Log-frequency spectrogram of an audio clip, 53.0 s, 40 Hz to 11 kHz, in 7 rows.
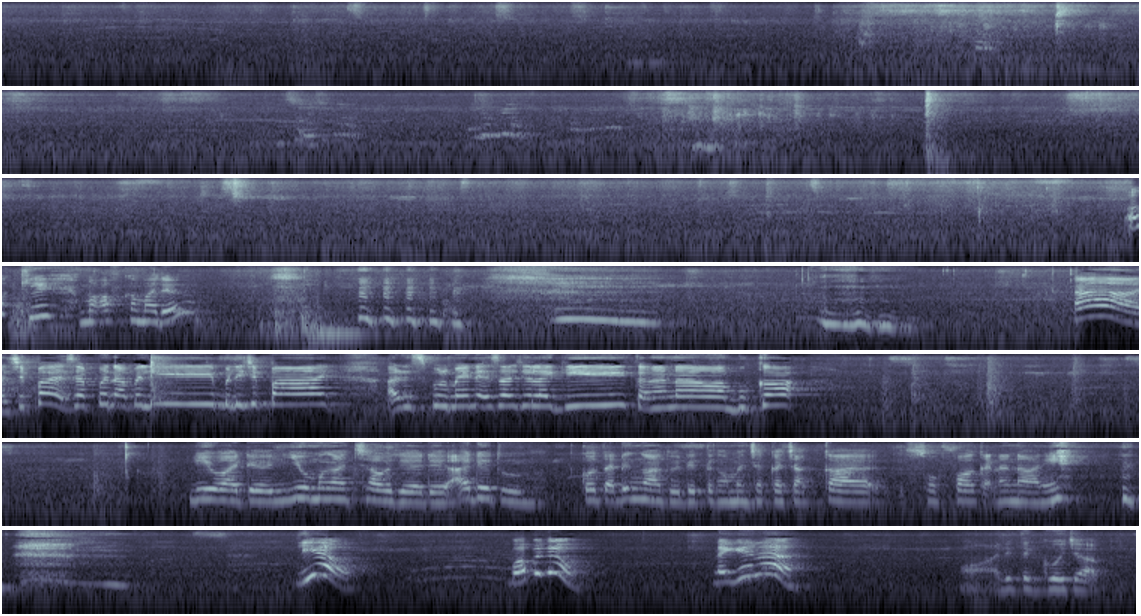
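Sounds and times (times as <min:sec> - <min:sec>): indoor room noise: 0:00.0 - 0:53.0
woman's voice: 0:09.4 - 0:11.7, 0:22.6 - 0:24.2, 0:29.8 - 0:36.0, 0:39.1 - 0:48.0, 0:48.8 - 0:49.5, 0:50.2 - 0:51.0, 0:51.9 - 0:52.9.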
